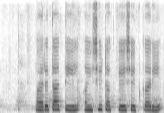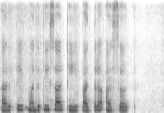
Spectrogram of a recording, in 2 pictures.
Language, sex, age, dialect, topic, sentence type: Marathi, female, 18-24, Southern Konkan, agriculture, statement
